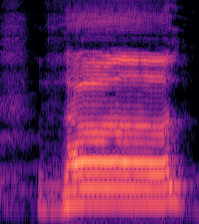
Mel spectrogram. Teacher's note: زبان کا سرا جب ثنایا علیہ کے سرے کے ساتھ ٹچ ہوتا ہے تو یہاں سے ذال ادا ہوتا ہے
